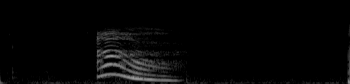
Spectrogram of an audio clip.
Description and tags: I needed that sound for an educational video. An animated woman was amazed by a fact.
rising, amazed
